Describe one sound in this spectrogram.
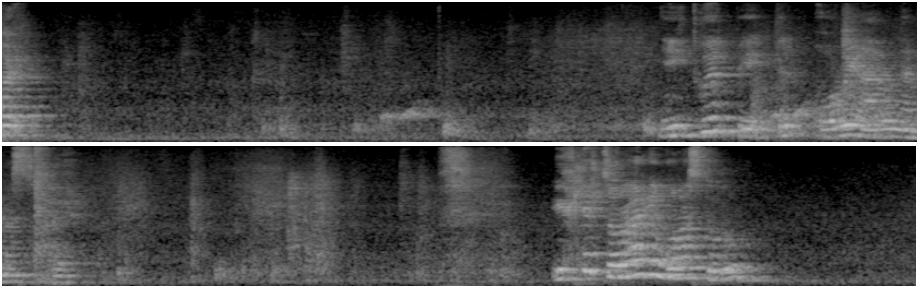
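A woman speaks calmly into a microphone, pausing between phrases.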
